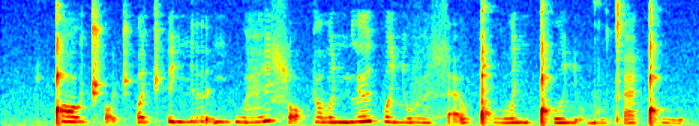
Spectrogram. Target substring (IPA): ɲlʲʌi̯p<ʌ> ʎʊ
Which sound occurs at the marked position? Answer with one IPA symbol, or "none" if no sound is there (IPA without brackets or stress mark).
ʌ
